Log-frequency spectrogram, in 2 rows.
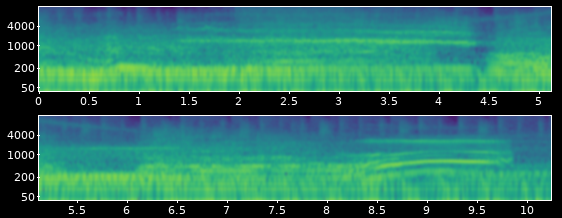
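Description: Tires squeal loudly during a street race in Yakuza 5, a near continuous skid over a roaring engine with a brief break midway, then a last rising screech before the end.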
